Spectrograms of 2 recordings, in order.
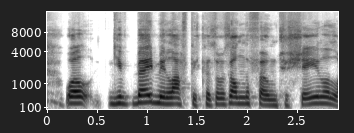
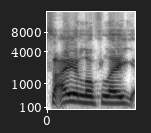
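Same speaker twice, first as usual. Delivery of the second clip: Cockney greeting; 3 semitones higher, 6 dB louder than usual. Retold or imitated. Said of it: "Cherokee girl is".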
